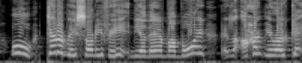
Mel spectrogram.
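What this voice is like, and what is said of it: Exaggerated put-on British accent. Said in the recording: “this ridiculous British accent”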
